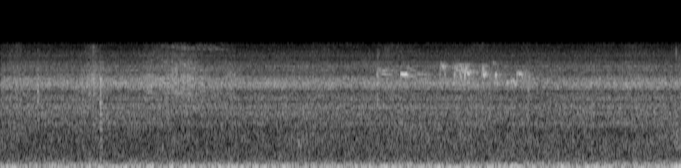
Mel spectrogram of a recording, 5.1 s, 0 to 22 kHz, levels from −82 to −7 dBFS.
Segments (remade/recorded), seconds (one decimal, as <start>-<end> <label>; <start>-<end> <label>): 0.0-5.1 recorded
